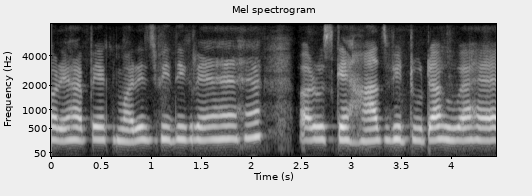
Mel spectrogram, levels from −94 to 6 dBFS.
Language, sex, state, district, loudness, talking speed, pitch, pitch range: Hindi, female, Jharkhand, Palamu, -17 LUFS, 190 wpm, 260 Hz, 255-270 Hz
